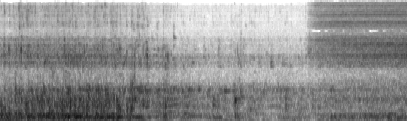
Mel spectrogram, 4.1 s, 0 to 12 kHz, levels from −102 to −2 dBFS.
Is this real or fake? real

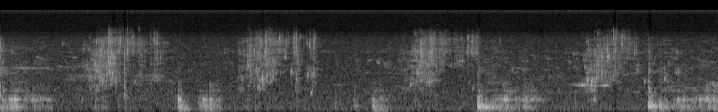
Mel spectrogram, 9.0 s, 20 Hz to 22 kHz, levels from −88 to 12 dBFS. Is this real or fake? fake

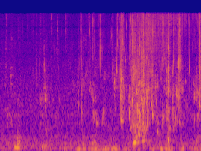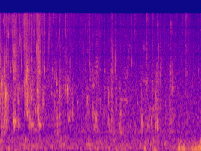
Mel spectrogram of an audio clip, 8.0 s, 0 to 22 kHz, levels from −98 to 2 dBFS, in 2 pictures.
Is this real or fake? real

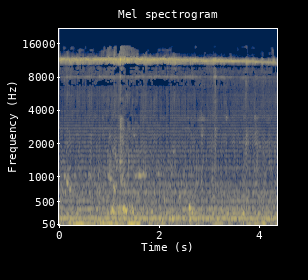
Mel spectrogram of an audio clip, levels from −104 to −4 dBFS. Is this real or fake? fake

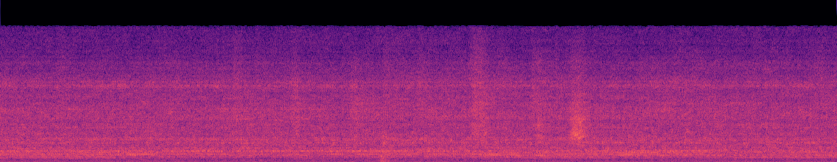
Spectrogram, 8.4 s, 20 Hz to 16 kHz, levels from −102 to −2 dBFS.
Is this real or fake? fake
